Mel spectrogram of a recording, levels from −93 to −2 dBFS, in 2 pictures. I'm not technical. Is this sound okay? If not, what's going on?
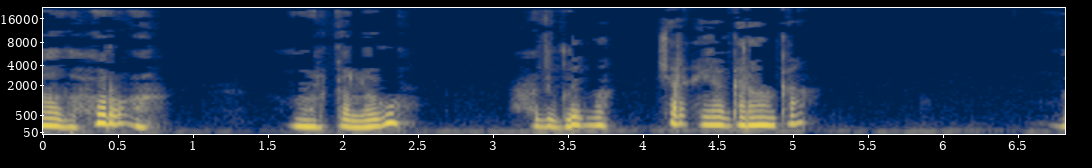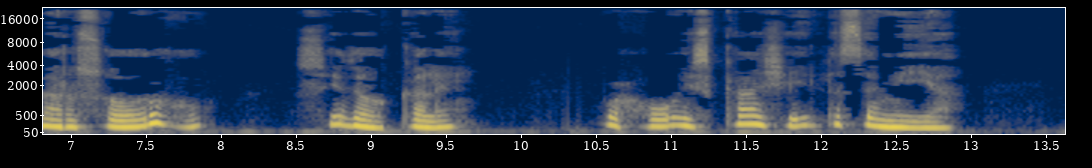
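No. From 3.53 to 5.40 s there is a section at the wrong speed. The speech runs about 1.34 times too fast, so it sounds hurried and roughly five semitones higher. This is likely from being played back against the wrong clock.

From 10.19 to 10.55 s there is processor overload crackle, a short gritty tearing over the speech. The computer fell behind several times in a row, about seven, and each time it replayed a sliver of old audio, which points to chunks of around 10 ms.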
